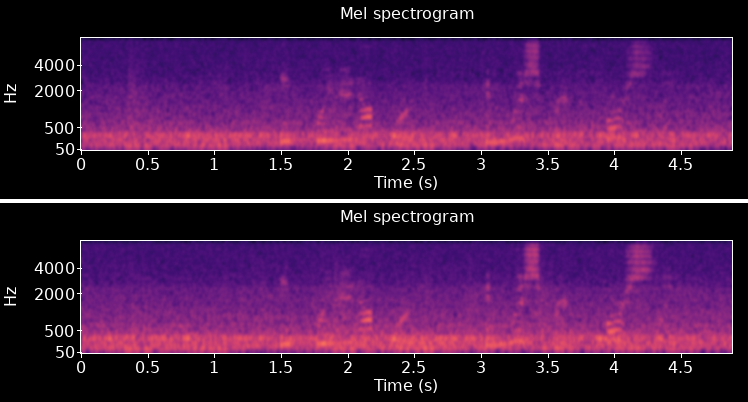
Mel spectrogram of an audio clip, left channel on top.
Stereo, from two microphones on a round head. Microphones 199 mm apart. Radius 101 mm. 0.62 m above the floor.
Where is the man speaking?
5° left (ahead or behind); by 4.6 s 35° right (ahead or behind).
